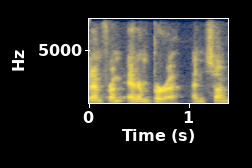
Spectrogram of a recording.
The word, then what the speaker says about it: Edinburgh: and we call it Edinburgh Edinburgh yeah anything with b-u-r-g-h in America it's Berg and that's a lot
